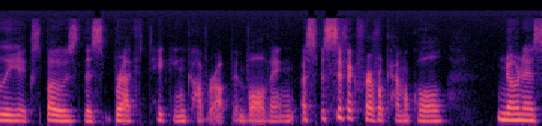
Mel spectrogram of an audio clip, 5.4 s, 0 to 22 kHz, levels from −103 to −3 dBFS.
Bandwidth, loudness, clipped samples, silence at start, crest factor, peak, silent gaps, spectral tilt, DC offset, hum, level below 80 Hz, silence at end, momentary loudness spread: 15.5 kHz; -37 LUFS; under 0.1%; 0 s; 18 dB; -18 dBFS; none; -5 dB/octave; under 0.1%; none; -76 dBFS; 0 s; 10 LU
